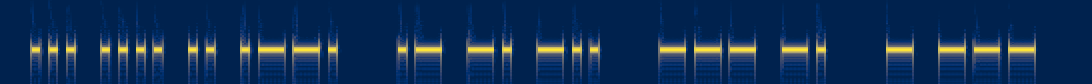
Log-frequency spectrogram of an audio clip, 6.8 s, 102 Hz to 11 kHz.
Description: Morse code, heard as a keyed tone, about 22 wpm, 700 Hz. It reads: SHIP AND ON TO
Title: Sentences from Top 1000 Words - Review Part 2 - 22wpm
